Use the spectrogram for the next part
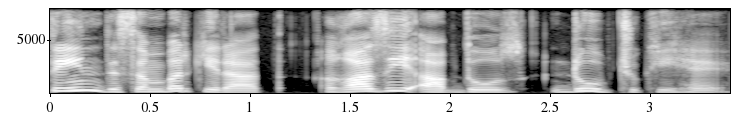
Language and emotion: Urdu, neutral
